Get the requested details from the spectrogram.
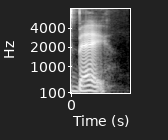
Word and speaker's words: Baies: Okay, I just looked it up. It's Bay.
